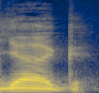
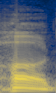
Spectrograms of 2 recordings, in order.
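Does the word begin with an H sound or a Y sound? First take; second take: Y sound; H sound. First: The word begins with a Y sound. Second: The word begins with an H sound.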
